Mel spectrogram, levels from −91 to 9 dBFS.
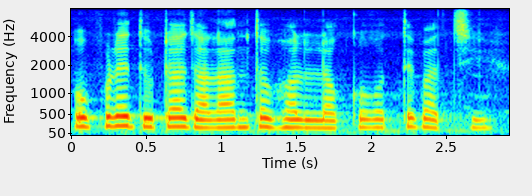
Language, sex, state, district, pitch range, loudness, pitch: Bengali, female, West Bengal, Alipurduar, 185-210 Hz, -16 LUFS, 190 Hz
